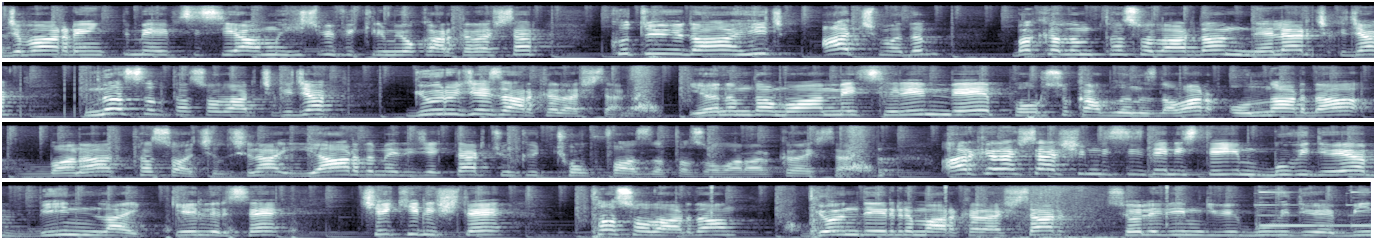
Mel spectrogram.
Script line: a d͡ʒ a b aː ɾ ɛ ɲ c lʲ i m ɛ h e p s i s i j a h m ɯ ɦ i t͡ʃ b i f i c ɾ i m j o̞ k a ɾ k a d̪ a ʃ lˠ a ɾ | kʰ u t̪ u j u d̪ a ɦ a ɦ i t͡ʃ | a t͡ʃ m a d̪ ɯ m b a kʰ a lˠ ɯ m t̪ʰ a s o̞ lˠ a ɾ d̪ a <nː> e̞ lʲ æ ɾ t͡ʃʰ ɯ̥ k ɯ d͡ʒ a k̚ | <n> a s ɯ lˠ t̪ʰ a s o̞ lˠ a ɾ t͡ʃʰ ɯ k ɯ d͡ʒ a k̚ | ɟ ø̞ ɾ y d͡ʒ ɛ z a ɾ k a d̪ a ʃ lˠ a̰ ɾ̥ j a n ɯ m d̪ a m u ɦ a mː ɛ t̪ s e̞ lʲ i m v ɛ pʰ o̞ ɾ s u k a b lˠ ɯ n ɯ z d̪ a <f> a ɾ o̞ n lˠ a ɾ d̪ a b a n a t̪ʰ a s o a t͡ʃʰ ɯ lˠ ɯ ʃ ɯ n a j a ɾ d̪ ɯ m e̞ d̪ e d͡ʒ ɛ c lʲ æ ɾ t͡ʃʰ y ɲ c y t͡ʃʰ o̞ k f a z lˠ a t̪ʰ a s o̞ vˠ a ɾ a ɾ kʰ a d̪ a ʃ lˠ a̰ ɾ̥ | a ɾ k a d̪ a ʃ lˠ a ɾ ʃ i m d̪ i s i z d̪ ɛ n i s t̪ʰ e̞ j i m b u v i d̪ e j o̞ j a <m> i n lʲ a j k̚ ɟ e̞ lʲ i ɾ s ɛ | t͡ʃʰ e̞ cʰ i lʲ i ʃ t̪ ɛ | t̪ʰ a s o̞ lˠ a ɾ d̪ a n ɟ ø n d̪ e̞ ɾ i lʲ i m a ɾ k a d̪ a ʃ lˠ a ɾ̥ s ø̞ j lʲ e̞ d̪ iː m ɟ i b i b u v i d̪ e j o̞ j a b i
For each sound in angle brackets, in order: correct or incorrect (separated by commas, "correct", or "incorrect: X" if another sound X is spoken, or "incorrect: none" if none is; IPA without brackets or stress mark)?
correct, correct, incorrect: v, incorrect: b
